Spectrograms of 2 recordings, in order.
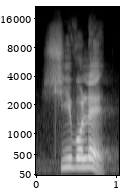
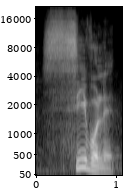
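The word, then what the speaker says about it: Shibboleth: no Entonces le decían ahora pues di shibolet y él decía zolet porque no podían pronunciarlo correcta ente Entonces le echaban mano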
